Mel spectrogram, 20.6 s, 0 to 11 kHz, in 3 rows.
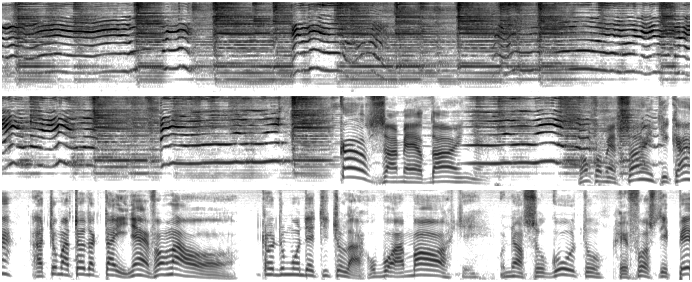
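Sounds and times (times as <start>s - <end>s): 
small dog howling as if singing in wavering sing-song phrases: 0.0s - 2.0s, 2.6s - 4.2s, 4.8s - 13.5s
speech: 10.7s - 11.9s, 12.6s - 20.6s.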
